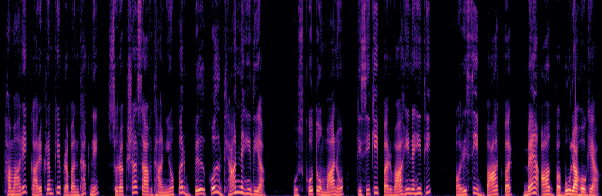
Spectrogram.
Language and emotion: Hindi, angry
